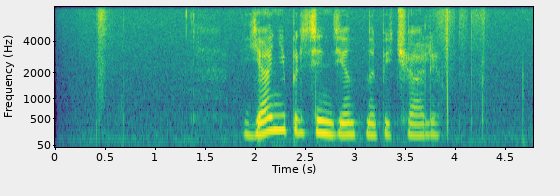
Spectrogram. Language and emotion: Russian, sad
